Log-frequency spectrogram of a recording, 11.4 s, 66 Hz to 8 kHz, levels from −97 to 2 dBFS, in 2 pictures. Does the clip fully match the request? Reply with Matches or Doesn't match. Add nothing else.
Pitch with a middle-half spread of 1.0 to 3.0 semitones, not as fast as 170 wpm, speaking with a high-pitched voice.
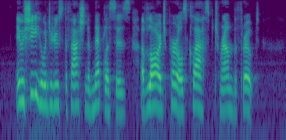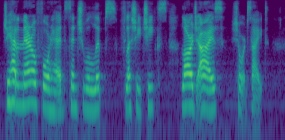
Matches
